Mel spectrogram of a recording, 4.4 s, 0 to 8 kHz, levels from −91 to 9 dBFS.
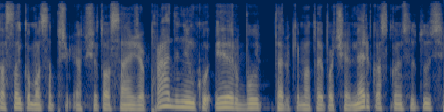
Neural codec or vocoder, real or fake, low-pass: codec, 16 kHz, 16 kbps, FreqCodec, smaller model; fake; 7.2 kHz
